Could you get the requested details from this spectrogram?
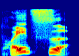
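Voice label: "tui1 chi2", Mandarin Chinese; HSK; HSK4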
